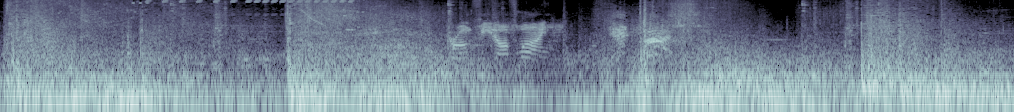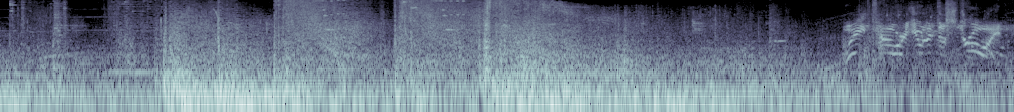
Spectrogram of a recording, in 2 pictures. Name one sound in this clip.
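Cannon fire and explosions boom and crackle in bursts.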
